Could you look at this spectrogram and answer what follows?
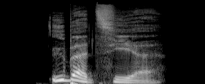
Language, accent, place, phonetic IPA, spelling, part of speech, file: German, Germany, Berlin, [ˈyːbɐˌt͡siːə], überziehe, verb, De-überziehe.ogg
- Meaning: inflection of überziehen: 1. first-person singular present 2. first/third-person singular subjunctive I 3. singular imperative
